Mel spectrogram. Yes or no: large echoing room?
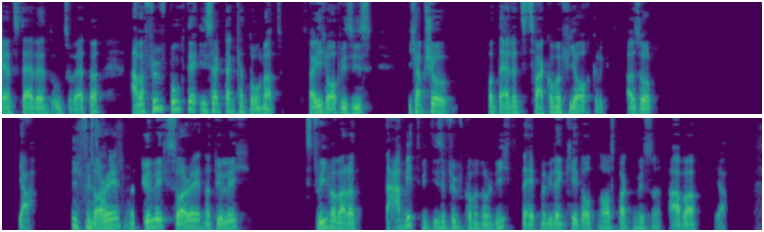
no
